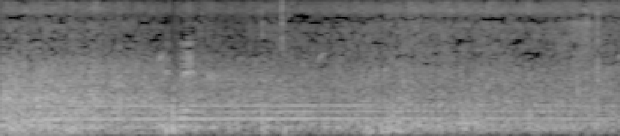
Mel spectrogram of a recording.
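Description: Steady road and wind noise of a moving car, heard from inside the cabin, with a faint steady hum held from just after the start to near the end.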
